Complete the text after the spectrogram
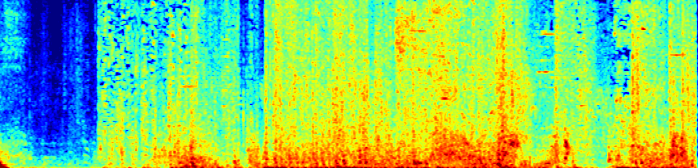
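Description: Swords slash and clash in a fast, noisy fight.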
